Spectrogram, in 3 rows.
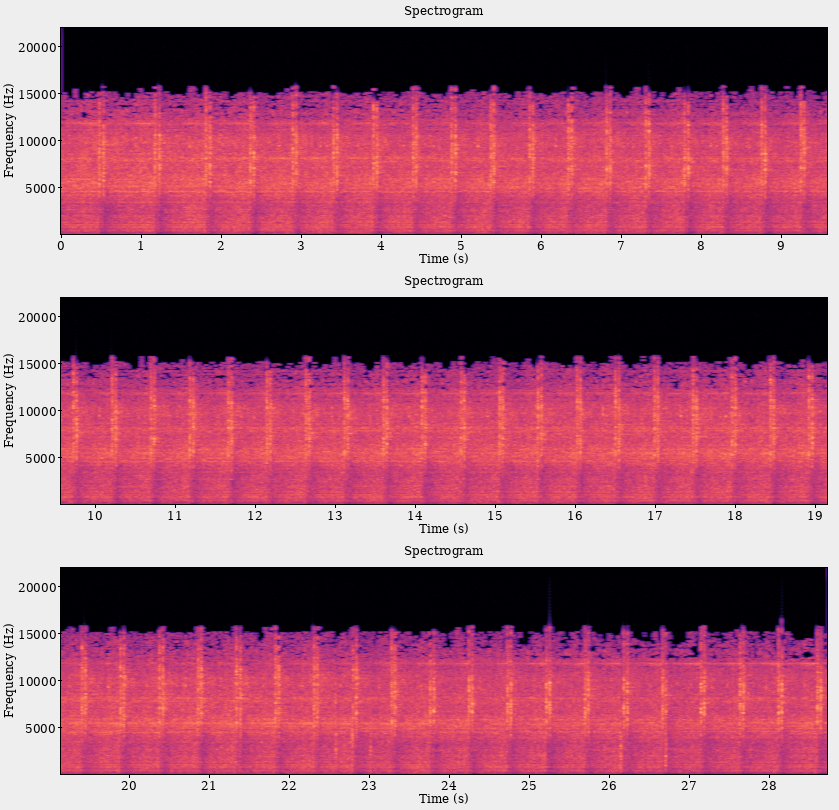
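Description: PT 230 envelope glue and strip-tape applying machine running steadily: a constant mechanical hum with regular clacks, about two a second, from its cycling feed and delivery mechanism.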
